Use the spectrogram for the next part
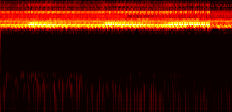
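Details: A bell cricket sings on an autumn night at Sanuki, Chiba, Japan: three clear, sustained ringing tones, each about a second long and swelling in loudness, then stopping abruptly, backed by a soft, steady insect chorus.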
